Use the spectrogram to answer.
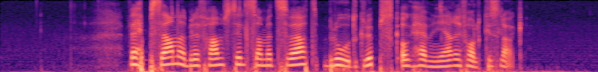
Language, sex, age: Norwegian, female, 30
